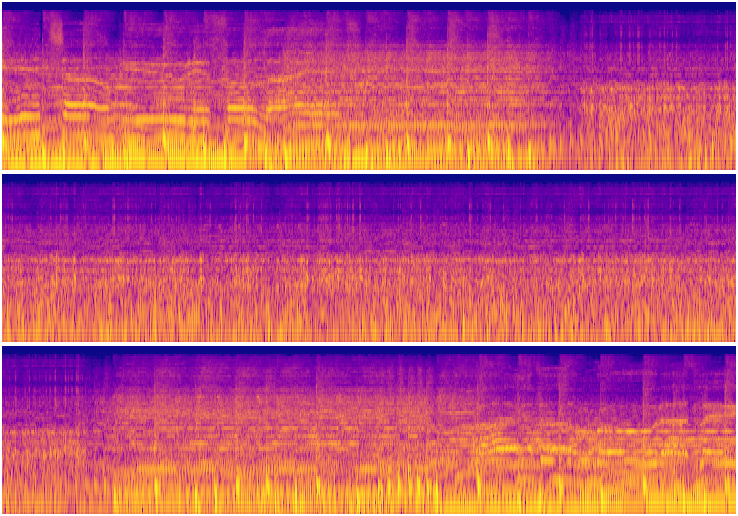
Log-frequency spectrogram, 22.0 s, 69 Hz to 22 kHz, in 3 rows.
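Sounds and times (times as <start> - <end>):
tyres rolling on asphalt: 0.0 - 22.0
wind noise: 0.0 - 22.0.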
